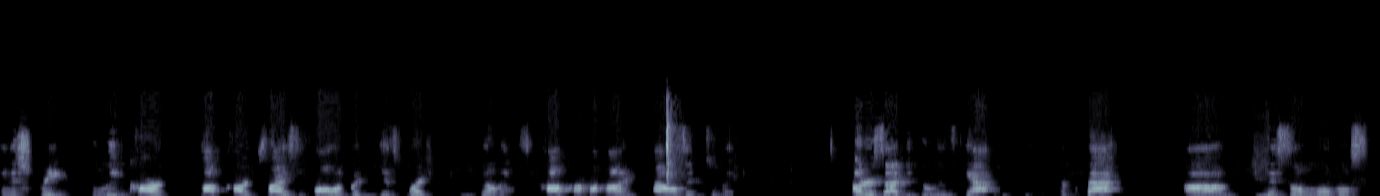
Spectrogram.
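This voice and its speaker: A man with a husky, raspy voice reading scene descriptions for a screenplay table read in a brisk, vivid storytelling way. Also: lowish voice, pushed and bright. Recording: dull lo-fi call audio.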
